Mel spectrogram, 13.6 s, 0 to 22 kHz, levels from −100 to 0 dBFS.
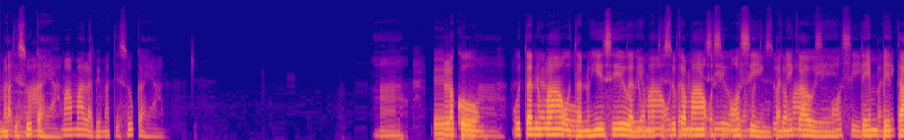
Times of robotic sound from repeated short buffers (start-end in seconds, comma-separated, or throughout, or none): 2.71-7.51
